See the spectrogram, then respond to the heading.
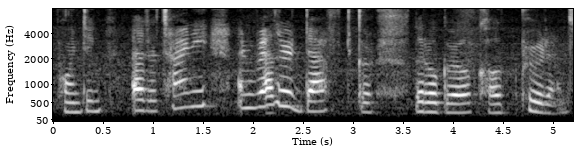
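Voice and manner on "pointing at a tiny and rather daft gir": usual speaking voice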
